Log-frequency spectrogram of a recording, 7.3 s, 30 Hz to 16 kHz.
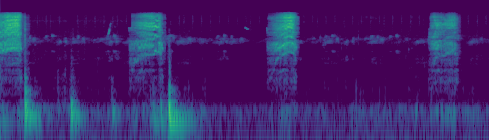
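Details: Barn owl owlet in a wild nest box, calling to its mother at 9:17 pm on 26 April 2023 to demand food: four harsh, hissing screech bursts, each about half a second long, spaced about two seconds apart, with low thumps and shuffling between them.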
